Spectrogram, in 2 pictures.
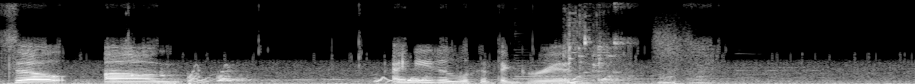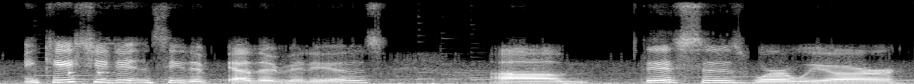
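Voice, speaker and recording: A woman's voice: deep voice, poor audio. A woman giving casual, unscripted gameplay commentary, thinking aloud in a rambling way and swearing casually. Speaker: video game streamer.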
